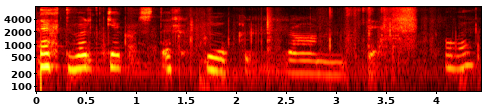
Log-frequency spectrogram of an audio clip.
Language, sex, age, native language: Icelandic, female, 8, Icelandic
